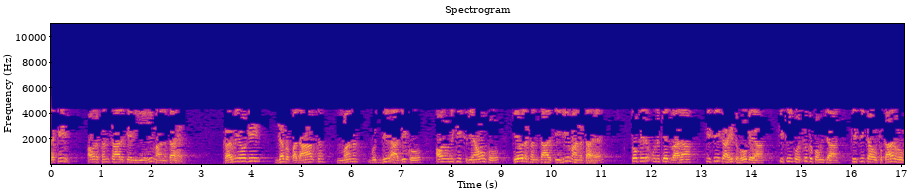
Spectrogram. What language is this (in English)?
Hindi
